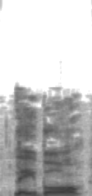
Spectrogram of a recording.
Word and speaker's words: label: 자, mand의 뜻이 여러분 잘 아는 명령하다라는 동사 command에서 온 mand고, 그래서 mandatory가 의무로 labeling, 라벨이라고 읽지 않고 소리 label.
